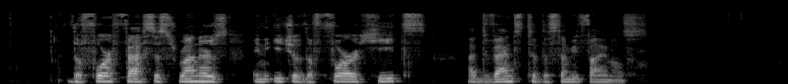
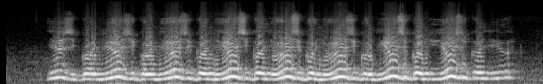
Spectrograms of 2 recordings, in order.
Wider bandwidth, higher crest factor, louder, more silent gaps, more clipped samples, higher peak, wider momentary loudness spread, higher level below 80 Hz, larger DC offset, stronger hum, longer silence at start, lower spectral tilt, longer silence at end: second, 11.5 kHz vs 13 kHz; first, 22 dB vs 6 dB; second, -29 LUFS vs -6 LUFS; neither; second, under 0.1% vs 1%; second, -8 dBFS vs 0 dBFS; first, 12 LU vs 5 LU; second, -66 dBFS vs -36 dBFS; neither; neither; first, 0.7 s vs 0.45 s; about the same, -4.5 dB/octave vs -5 dB/octave; first, 1.4 s vs 0.3 s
